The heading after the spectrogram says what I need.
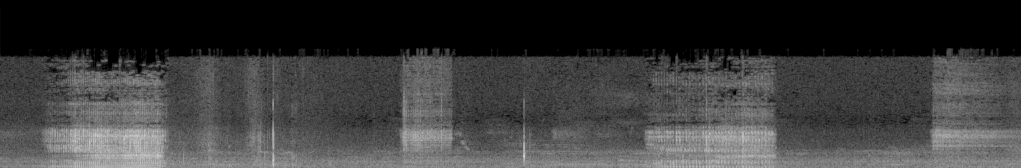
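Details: Sleeping pig: loud, rough snoring with long, harsh inhaled snores and quieter pauses between, about six breaths a minute; snoring.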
